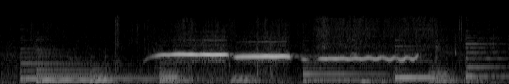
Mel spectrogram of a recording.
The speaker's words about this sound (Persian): من میخوام سوت بزنم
